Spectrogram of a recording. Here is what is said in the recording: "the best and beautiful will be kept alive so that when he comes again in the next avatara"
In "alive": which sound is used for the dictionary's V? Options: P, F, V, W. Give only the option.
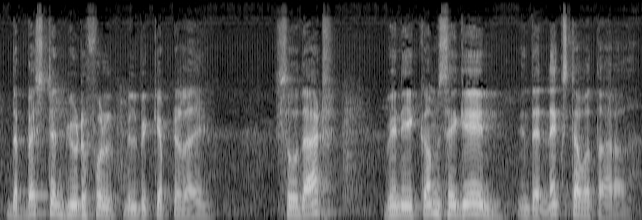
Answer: V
